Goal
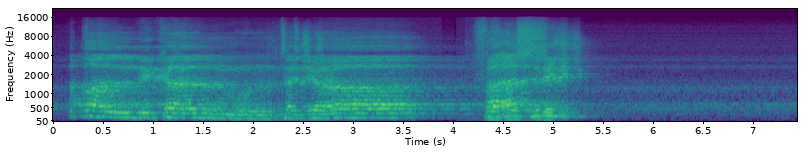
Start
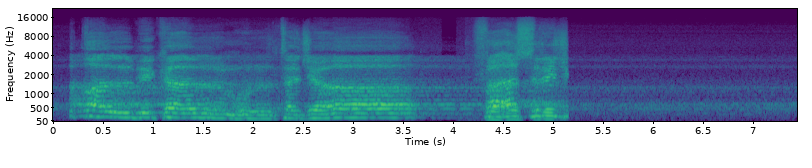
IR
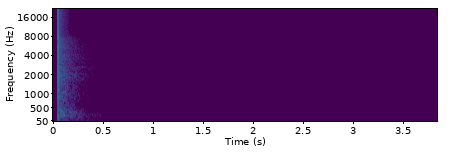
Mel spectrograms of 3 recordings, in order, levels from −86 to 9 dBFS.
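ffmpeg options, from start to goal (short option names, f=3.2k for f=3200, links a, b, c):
-filter_complex "[0:a]asplit=2[a][b];[1:a]atrim=start_sample=2205,lowshelf=f=410:g=-11.5,adelay=129[c];[b][c]afir=irnorm=-1:irlink=0,volume=-2.5dB[d];[a][d]amix=inputs=2:normalize=0,volume=2.5dB"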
